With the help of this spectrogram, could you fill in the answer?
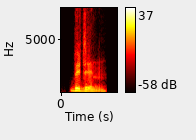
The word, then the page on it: bidden: Indian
